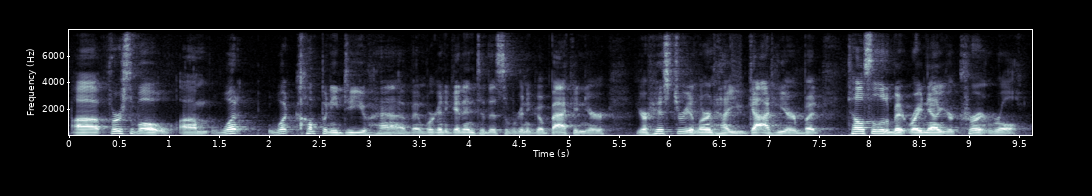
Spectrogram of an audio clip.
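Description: A man's voice: lowish voice, quick pace, hardly any pauses. A middle-aged man hosting a podcast interview, talking in a rambling way with many fillers. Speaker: podcast host.

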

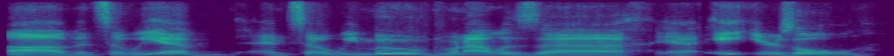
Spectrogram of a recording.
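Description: A man in his forties from Malawi speaks in a fairly high voice for a man. He tells his story in a relaxed, conversational way, restarting sentences as he gathers his thoughts and laughing lightly now and then. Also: moderate pace. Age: 40s. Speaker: neurologist guest. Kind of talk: casual interview storytelling.

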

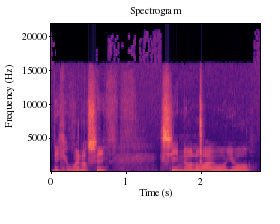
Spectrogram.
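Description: A middle-aged man, a podcast guest who talks in halting bursts with many restarts and slips into English. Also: lowish voice, a little mellow, a little hiss or hum. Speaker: podcast guest, company founder. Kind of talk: casual bilingual interview.

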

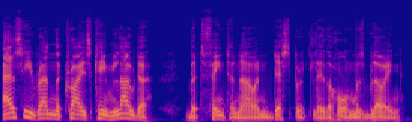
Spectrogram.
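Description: A man narrating an epic story as an audiobook, in a dramatic, solemn and measured literary style. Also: low-pitched, dry recording, studio quality. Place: dry studio.

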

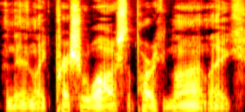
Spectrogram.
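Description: A man's voice: sits low, level tone, normal speed, vocal fry, no room sound, clean studio sound. A man who is a guest on his younger brother's podcast, chatting in an easygoing way, full of "like" and "dude". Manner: easygoing, says "dude" and "like" often. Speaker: guest, host's older brother. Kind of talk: casual chat.

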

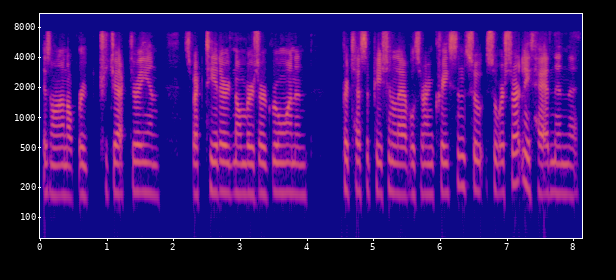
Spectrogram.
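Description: A woman with a Northern Irish accent, a football player answering interview questions in a steady, measured way. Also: on the low side, clear, resonant tone, dry recording, lo-fi sound. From Northern Ireland. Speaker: guest, football player and pundit.

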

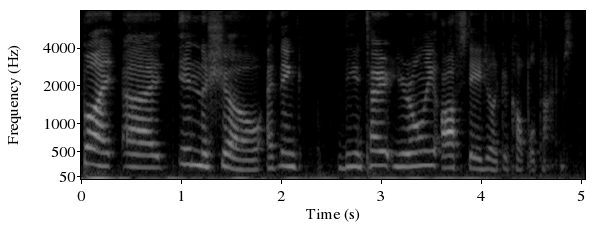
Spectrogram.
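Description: A woman, a high school theatre director, chatting casually on a podcast in a frank, rambling way with authority. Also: moderate pace, a bit bright.

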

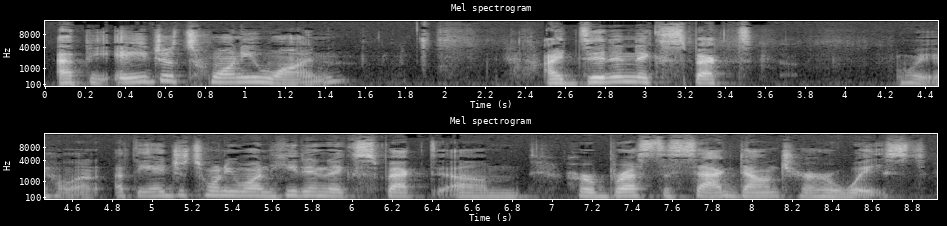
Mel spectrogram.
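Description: Lower-pitched woman hosting candid talk radio. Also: measured pace. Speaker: radio talk show host. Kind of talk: candid casual chat, reading out listener stories.

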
